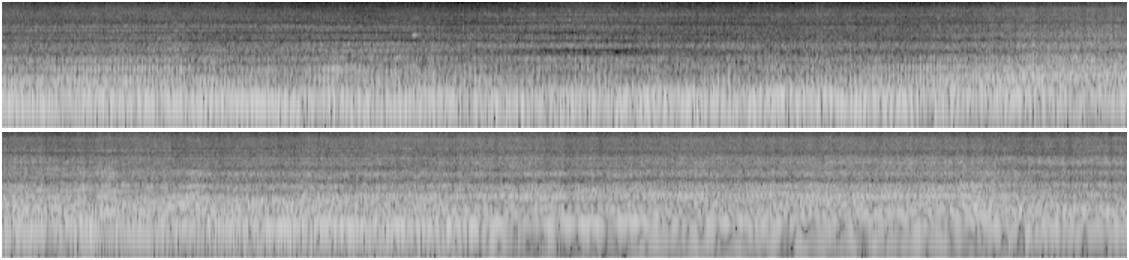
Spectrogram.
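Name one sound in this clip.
Several motorcycle engines idle and rev loudly.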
